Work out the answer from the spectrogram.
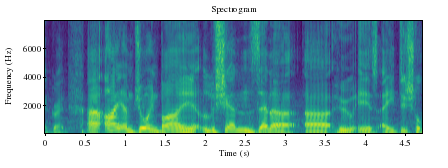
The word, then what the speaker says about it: Lushen: Well, it's a lot easier to pronounce it Lushen. Lushen, okay.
